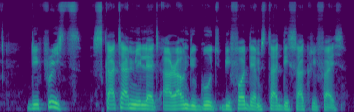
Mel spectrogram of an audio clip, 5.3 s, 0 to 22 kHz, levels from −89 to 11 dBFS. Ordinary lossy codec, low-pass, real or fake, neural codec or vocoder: none; none; real; none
